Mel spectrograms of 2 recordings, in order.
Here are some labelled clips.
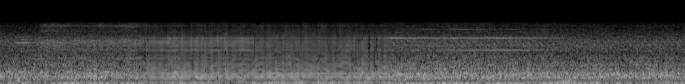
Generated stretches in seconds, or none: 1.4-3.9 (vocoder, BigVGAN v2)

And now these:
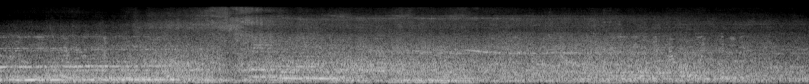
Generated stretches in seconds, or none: 0.0-0.4 (vocoder, BigVGAN v2); 0.9-3.8; 7.3-8.1

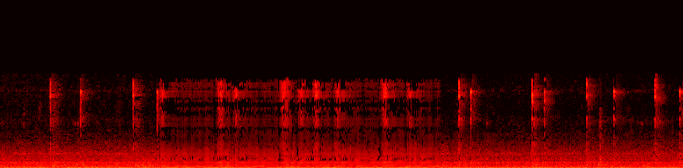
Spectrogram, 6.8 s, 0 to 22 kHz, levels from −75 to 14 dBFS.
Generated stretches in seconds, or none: 1.6-4.4 (vocoder, BigVGAN v2)

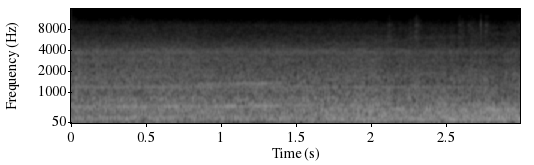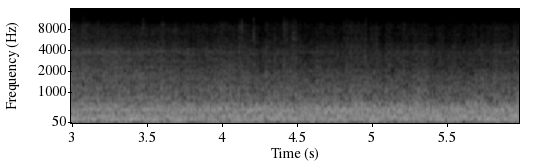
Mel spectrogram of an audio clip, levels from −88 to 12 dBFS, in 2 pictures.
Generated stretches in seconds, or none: 0.0-2.0 (vocoder, BigVGAN v2); 2.8-6.0

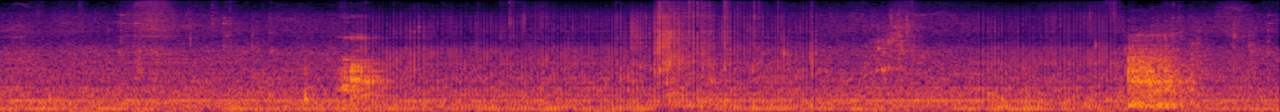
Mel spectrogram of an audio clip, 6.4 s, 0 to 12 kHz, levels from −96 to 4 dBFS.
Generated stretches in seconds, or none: 1.8-4.1 (vocoder, BigVGAN v2); 4.9-5.6

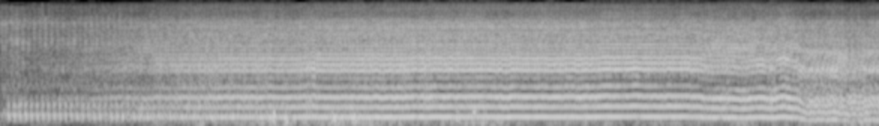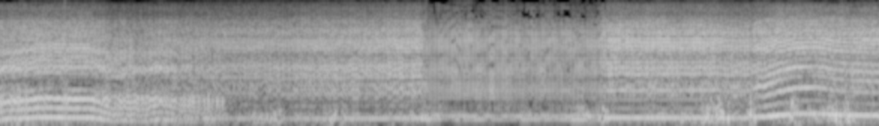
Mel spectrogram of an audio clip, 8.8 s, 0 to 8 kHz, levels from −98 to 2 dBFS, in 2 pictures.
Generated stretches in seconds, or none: 6.5-7.4 (vocoder, BigVGAN v2)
